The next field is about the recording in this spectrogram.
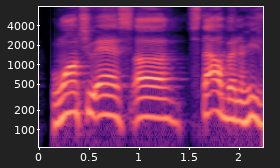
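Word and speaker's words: Stylebender: I said store bender. I said it wrong. It's style bender.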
